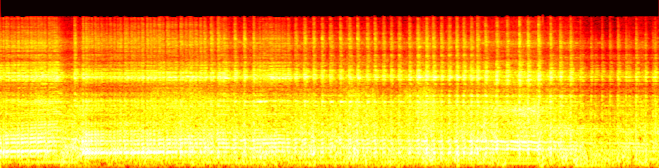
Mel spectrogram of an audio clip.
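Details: Motorcycle on its first ride after a rebuild, still being broken in: steady, crisp exhaust pulling cleanly on and off throttle, no knocks or rattles. The rider says it is snappier, slightly quieter and meaner, and pulls well.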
